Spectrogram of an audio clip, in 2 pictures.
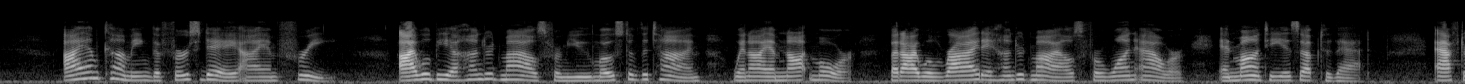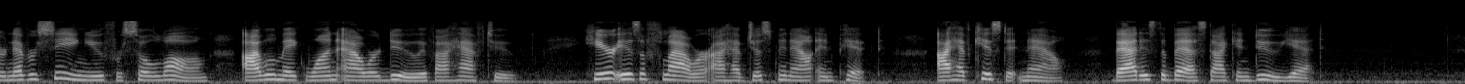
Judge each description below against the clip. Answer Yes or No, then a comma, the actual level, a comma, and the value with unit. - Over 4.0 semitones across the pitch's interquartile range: No, average, 2.9 semitones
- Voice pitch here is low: No, high, 190 Hz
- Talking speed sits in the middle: Yes, average, 170 wpm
